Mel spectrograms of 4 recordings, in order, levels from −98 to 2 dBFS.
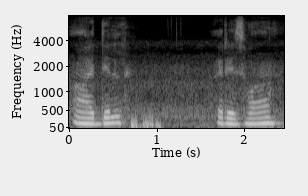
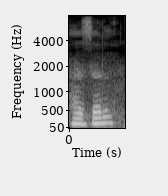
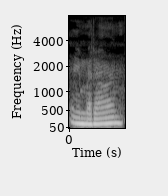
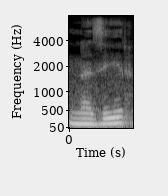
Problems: background sounds at intervals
